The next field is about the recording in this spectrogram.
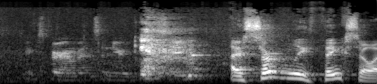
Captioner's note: cough in audience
